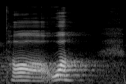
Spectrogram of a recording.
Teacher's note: 순경음 비읍도 반모음 우로 바뀌어서 워가 된 거예요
